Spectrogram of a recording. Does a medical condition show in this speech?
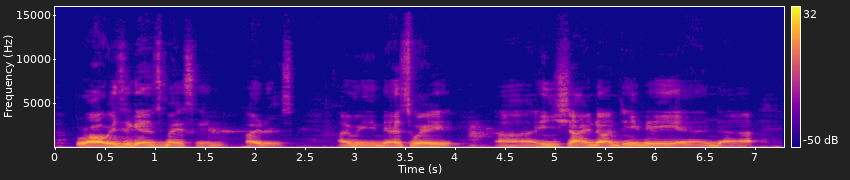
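Yes: Parkinson's disease; symptoms said less severe than another Parkinson's patient's.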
